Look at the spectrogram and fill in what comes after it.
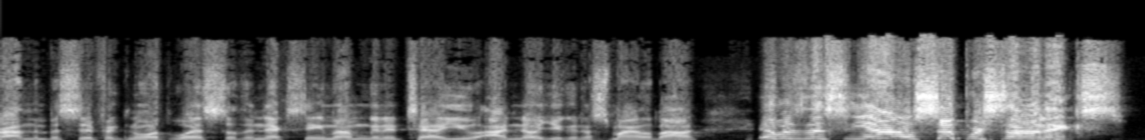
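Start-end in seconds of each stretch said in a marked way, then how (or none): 3.8-5.6 high, louder reveal; playful reveal. Real, not acted. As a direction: announce it with a grin. Teasing reveal to Northwest friend.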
